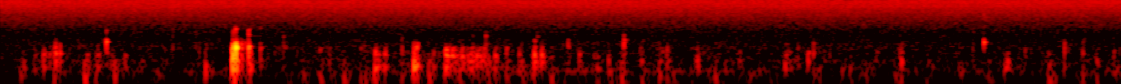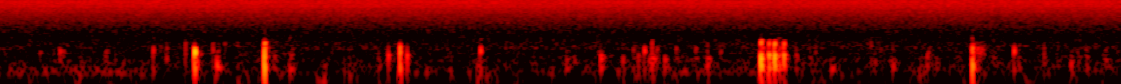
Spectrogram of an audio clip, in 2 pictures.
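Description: Quiet gurgling and rumbling with scattered sharper pops from the belly: ordinary stomach growling, normal bowel sounds.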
